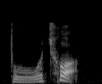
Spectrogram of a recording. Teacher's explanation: Notice 不 it does not pronounce as 不 because the next tone is fourth tone, so it's changed from 不 to second tone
